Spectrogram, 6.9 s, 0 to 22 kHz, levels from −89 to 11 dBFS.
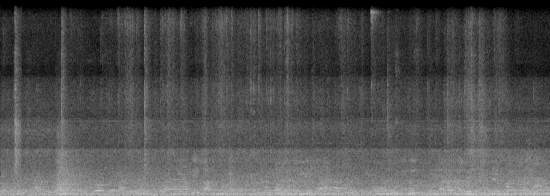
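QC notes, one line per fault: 0.26 s and 5.37 s: damaged data in a compressed stream. Each is a quick glitch. Some bytes in the encoded stream got corrupted, so the decoder couldn't make sense of those frames. It lost its footing and hunted for the next valid frame header before picking up again. That garbled stretch comes out as the glitch.
0.91 s: dropped samples. A single sharp click with no audible gap. The likely cause is a tiny slip of just a few samples, a fraction of a millisecond, missing from the stream. The waveform leaps from one value straight to a later one, and that instant step produces the click, which shows up as a thin vertical line across the spectrum. Far too brief to remove any actual sound.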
